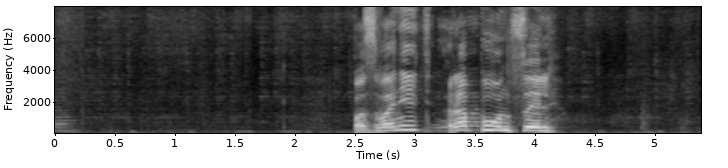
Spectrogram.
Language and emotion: Russian, positive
